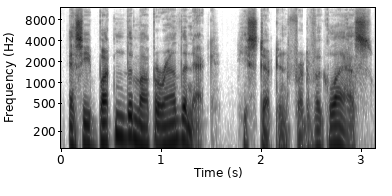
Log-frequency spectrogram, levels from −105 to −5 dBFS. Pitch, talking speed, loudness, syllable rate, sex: 110 Hz, 285 wpm, -18 LUFS, 6.7 syllables/s, male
